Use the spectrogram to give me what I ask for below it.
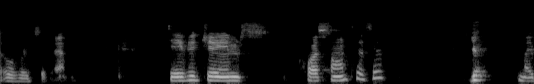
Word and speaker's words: Poissant: David James Poissant, is it? Yep. Am I pronouncing it right? Yeah. Yep, Poissant, Okay.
